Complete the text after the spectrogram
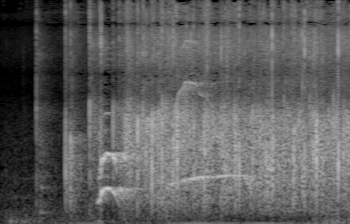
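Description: People in an audience cheer and whoop.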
